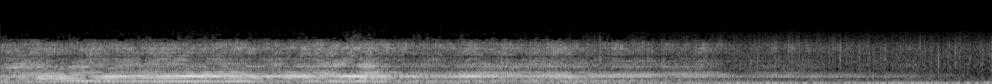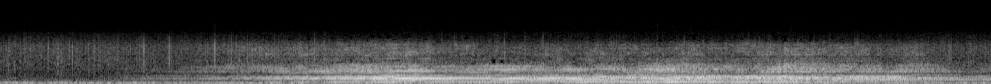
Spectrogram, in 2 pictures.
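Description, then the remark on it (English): A steady, droning engine hum with a strong low tone from a propeller plane in flight over Central America, dipping briefly around the middle before swelling loud again. No voices are heard. “Well, now that we're safe and comfortable in the plane”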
